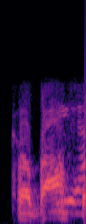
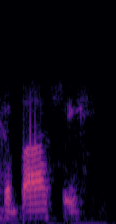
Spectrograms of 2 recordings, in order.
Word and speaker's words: kielbasa: Kielbasa. – How do you pronounce it? Kielbasa. No, we've always called it kielbasi.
